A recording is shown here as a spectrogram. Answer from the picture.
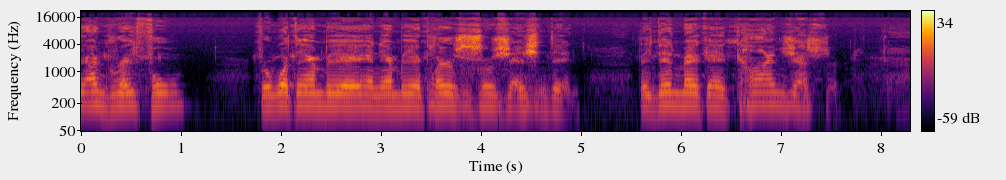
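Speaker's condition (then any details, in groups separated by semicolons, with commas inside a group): Head and neck cancer; dry throat, dry mouth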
